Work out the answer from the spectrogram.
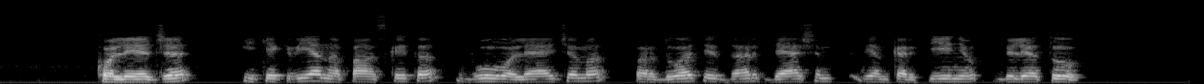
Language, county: Lithuanian, Panevėžys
